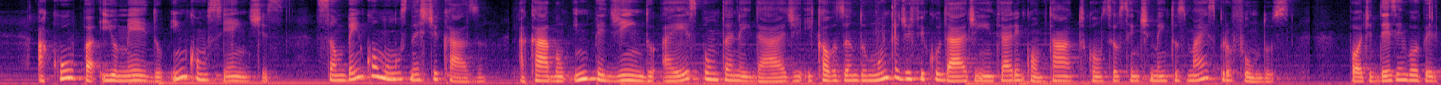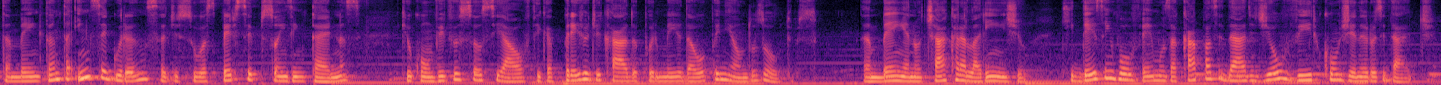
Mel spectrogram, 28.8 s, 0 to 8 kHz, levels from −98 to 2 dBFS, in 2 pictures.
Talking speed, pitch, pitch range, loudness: 130 wpm, 160 Hz, 145-190 Hz, -24 LUFS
